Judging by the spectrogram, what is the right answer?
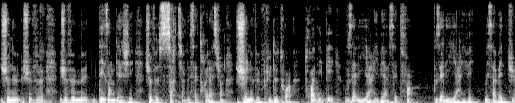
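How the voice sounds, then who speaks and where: A soft-spoken woman amid audible room echo. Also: moderate pace. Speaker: tarot reader. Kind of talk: tarot reading. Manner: halting.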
